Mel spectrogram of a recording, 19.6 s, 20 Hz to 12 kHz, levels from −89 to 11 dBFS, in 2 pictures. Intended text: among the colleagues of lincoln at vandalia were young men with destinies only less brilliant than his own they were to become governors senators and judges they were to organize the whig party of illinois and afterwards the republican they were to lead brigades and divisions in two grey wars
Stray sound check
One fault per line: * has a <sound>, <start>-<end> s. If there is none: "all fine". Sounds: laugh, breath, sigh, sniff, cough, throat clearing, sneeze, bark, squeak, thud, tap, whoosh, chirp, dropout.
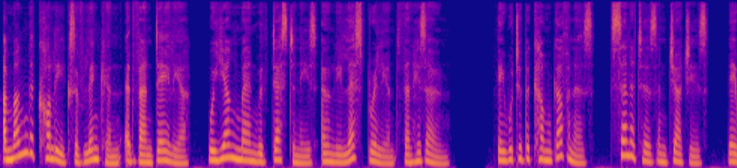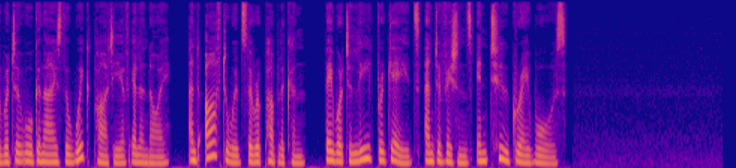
all fine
